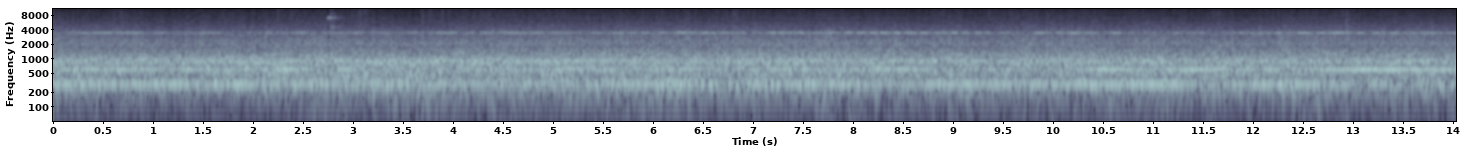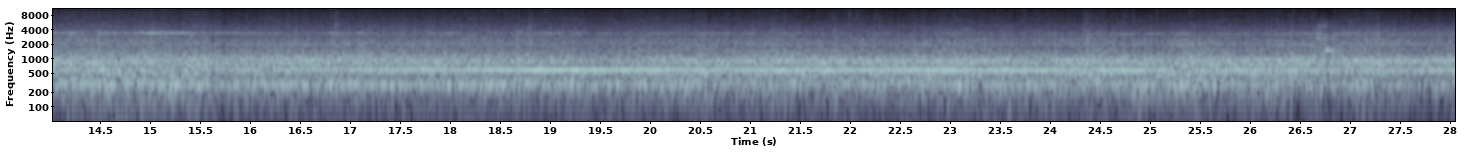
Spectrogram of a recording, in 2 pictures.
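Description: Running noise of a passenger train heard from inside the car at steady speed: a constant rumble of wheels on rail with a few steady humming tones, one fading out about halfway through and another growing stronger later.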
